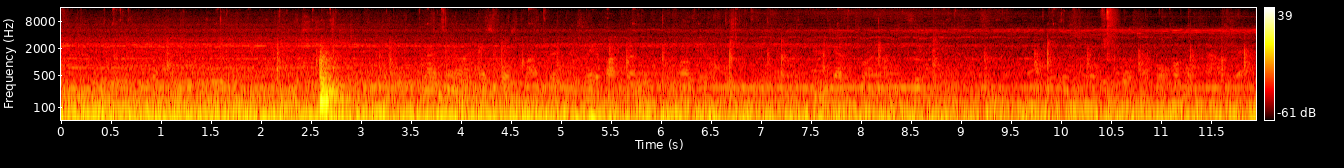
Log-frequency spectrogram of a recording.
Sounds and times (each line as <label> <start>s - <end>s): out footsteps 0.4s - 11.9s
a door closes behind us 2.5s - 2.9s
